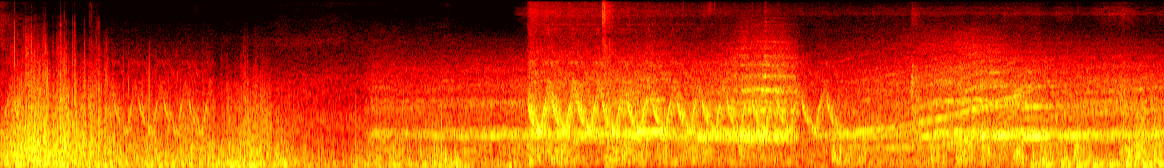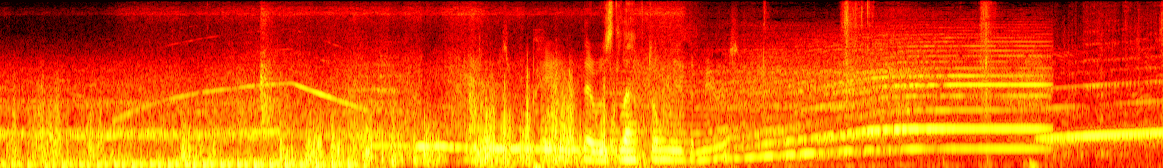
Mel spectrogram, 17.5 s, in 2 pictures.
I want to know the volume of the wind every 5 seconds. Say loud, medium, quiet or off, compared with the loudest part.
medium, medium, loud, off.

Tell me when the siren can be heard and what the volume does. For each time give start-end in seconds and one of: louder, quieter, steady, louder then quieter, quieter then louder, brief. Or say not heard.
0.0-1.6 brief
4.0-17.4 quieter then louder.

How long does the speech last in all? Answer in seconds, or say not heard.
2 s.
